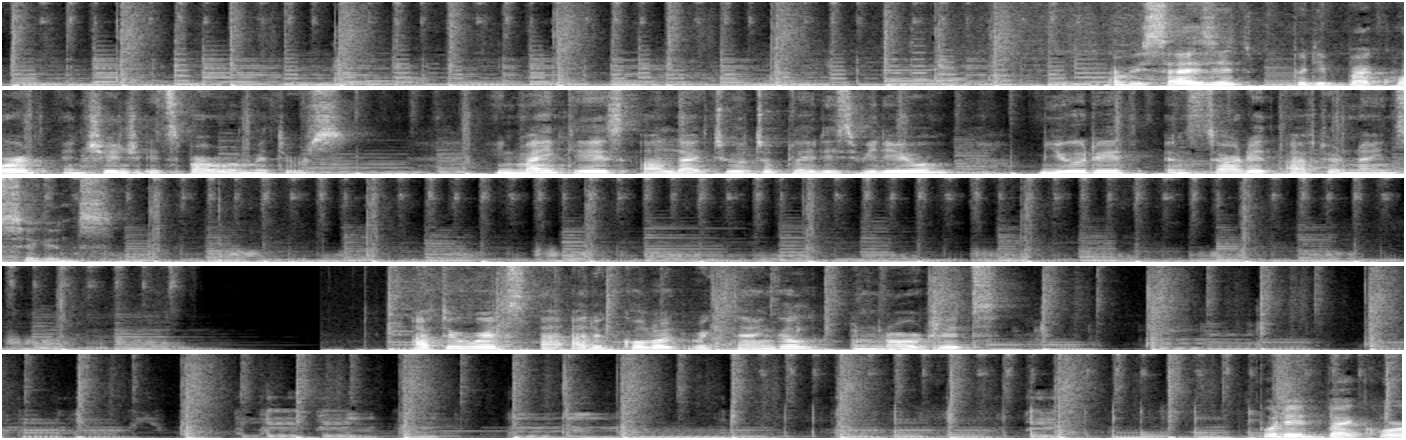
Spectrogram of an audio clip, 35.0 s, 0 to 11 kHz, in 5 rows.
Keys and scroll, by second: 1.9 super+v, 23.2 r, 34.6 super+Down.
